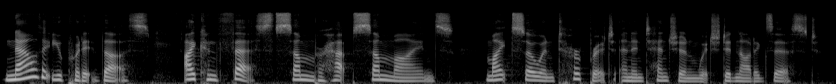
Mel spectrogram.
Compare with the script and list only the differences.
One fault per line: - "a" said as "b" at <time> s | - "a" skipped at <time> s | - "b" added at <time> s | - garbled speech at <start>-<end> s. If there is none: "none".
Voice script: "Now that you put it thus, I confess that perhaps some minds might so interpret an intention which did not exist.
- "that" said as "some" at 2.8 s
